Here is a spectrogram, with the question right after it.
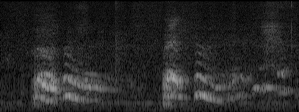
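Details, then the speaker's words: Child with noisy breathing: musical, high-pitched stridor on both inhaling and exhaling, with apnea pauses; biphasic stridor. "yeah definitely biphasic with apnea and fairly a musical actually"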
